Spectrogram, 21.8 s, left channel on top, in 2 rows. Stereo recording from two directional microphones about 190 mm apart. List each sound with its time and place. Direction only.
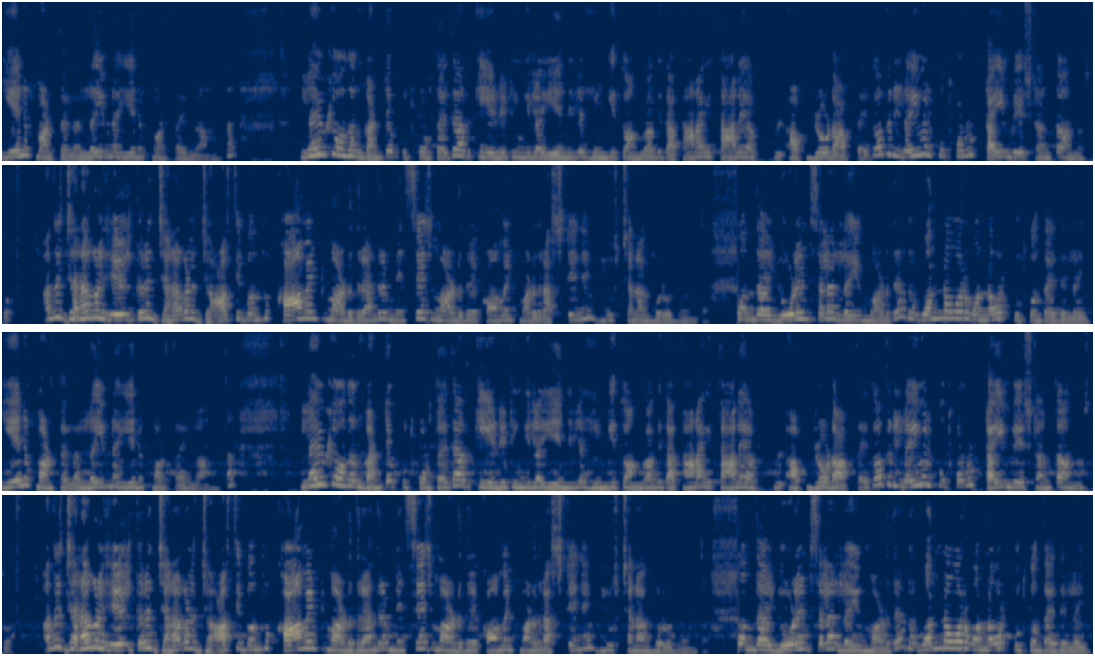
0.0 s speech: 10° left (ahead or behind)
3.0 s speech: 10° left (ahead or behind)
